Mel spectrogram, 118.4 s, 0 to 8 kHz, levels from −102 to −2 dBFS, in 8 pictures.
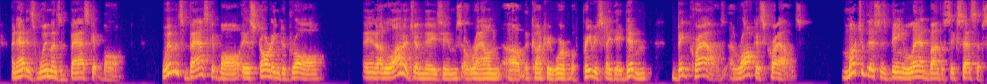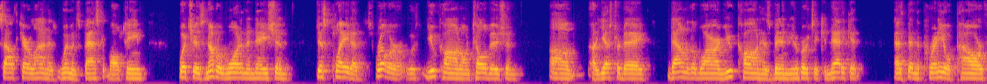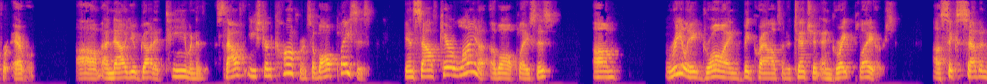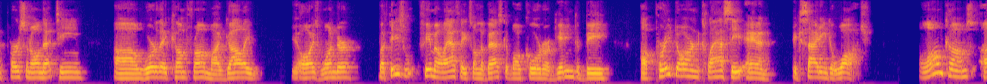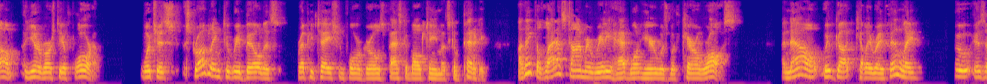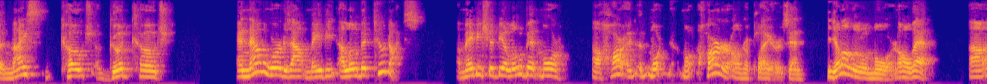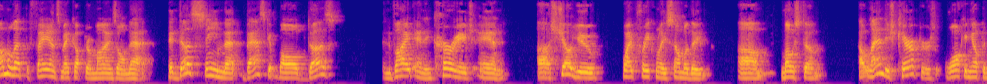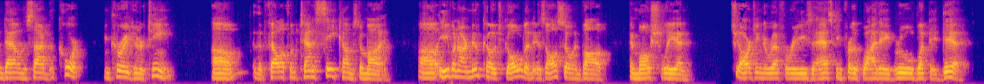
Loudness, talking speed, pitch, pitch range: -20 LUFS, 160 wpm, 150 Hz, 140-175 Hz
